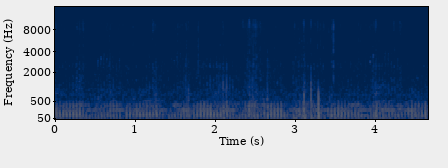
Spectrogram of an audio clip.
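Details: Domestic cat, an adult female almost nine years old, purring while kneading; a steady low rumbling purr with regular pulses continues throughout, with a few faint clicks and rustles.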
